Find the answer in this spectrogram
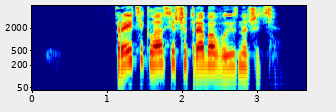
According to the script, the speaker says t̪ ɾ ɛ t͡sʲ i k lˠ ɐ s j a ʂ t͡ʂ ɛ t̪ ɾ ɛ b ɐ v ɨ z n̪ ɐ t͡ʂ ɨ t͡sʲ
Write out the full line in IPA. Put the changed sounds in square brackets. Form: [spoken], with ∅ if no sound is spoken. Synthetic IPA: t̪ ɾ ɛ t͡sʲ i k lˠ [a] s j a ʂ t͡ʂ ɛ t̪ ɾ ɛ b ɐ v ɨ z n̪ ɐ t͡ʂ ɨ t͡sʲ

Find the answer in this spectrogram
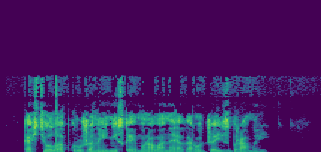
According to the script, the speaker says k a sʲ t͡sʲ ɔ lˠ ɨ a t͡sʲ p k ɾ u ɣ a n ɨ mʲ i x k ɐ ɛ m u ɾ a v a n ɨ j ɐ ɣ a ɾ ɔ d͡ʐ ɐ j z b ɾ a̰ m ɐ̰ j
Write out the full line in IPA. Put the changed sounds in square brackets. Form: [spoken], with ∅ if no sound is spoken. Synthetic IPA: k a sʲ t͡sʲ ɔ lˠ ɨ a [∅] p k ɾ u [ʐ] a n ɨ [nʲ] i [s] k ɐ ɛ m u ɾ a v a n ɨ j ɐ ɣ a ɾ ɔ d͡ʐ ɐ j z b ɾ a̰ m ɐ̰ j

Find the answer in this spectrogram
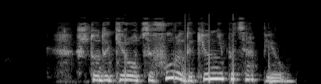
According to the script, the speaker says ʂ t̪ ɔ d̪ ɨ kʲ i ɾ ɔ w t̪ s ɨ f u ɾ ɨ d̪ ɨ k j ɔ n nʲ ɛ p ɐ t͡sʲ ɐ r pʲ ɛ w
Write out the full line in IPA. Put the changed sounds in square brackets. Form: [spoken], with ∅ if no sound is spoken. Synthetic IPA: ʂ t̪ ɔ d̪ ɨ kʲ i ɾ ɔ w t̪ s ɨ f u ɾ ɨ d̪ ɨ k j ɔ n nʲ ɛ p ɐ t͡sʲ [a] r pʲ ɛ w

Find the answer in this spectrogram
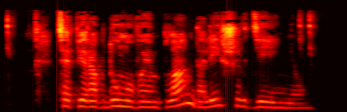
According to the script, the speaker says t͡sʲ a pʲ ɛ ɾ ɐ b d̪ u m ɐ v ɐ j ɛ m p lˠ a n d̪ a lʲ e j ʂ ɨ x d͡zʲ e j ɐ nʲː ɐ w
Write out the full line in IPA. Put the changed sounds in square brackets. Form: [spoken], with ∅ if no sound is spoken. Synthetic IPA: t͡sʲ a pʲ ɛ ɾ [a] b d̪ u m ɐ v ɐ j ɛ m p lˠ a n d̪ a lʲ e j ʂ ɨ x d͡zʲ e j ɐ nʲː ɐ w

